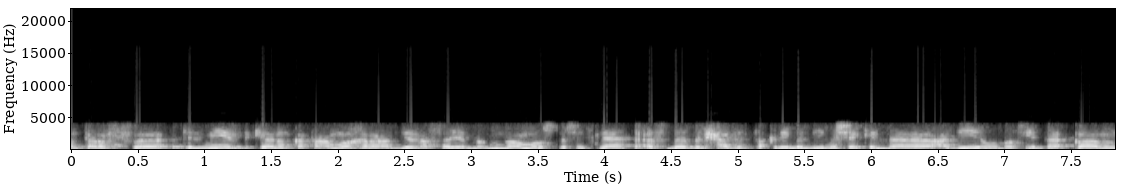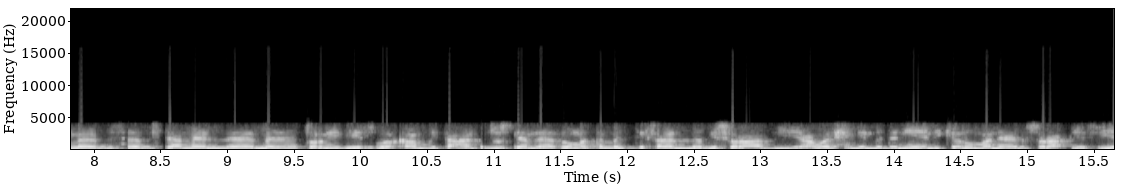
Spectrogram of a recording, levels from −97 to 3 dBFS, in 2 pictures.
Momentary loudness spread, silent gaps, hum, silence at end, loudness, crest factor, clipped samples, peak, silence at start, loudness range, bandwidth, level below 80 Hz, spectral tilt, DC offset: 4 LU; none; none; 0 s; -16 LUFS; 12 dB; under 0.1%; -4 dBFS; 0 s; 1 LU; 4.3 kHz; -54 dBFS; -10 dB/octave; under 0.1%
